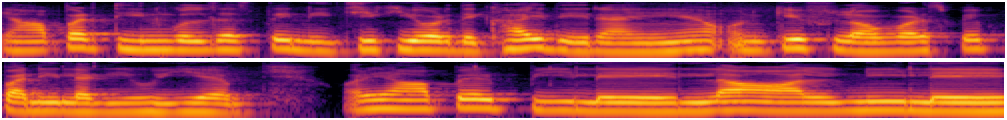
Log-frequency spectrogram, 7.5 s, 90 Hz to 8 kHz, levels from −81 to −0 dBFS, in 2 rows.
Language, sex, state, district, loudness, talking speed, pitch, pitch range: Hindi, female, Bihar, Gopalganj, -17 LUFS, 200 wpm, 170 Hz, 160-185 Hz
